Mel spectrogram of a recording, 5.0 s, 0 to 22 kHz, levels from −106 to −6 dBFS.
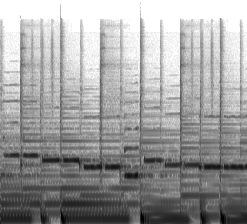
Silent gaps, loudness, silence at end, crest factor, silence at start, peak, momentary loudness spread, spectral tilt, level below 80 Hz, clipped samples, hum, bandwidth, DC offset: none; -18 LUFS; 0 s; 16 dB; 0 s; 0 dBFS; 7 LU; -7 dB/octave; -20 dBFS; under 0.1%; none; 13 kHz; under 0.1%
